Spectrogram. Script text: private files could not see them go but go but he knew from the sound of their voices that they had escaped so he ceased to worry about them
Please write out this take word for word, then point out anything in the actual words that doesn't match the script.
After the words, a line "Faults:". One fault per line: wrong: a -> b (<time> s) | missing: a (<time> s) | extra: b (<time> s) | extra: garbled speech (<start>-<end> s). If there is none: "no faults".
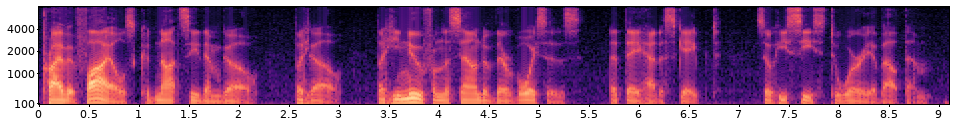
private files could not see them go but go but he knew from the sound of their voices that they had escaped so he ceased to worry about them
Faults:
no faults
